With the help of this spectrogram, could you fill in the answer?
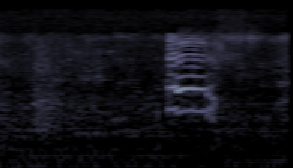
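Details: Domestic cat kept indoors, a short clear meow of about a third of a second, steady then dropping, following a woman's questioning voice in a quiet room.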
